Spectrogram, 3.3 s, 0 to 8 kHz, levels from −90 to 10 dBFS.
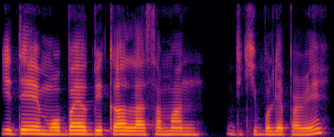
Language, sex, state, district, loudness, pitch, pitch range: Nagamese, female, Nagaland, Dimapur, -17 LUFS, 200 Hz, 185-210 Hz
